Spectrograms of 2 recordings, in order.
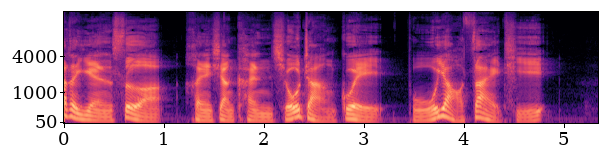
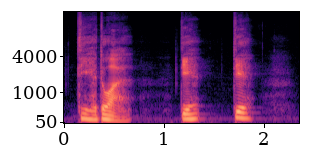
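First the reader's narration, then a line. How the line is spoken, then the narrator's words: Low voice. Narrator (Chinese): 孔乙己低声说道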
